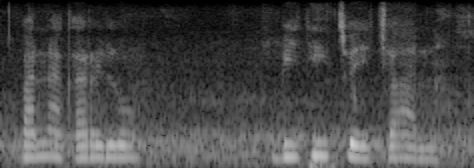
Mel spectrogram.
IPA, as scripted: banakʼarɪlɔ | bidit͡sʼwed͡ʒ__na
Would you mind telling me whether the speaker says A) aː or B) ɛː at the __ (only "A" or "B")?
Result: A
